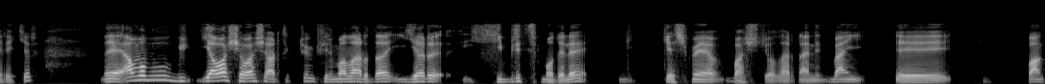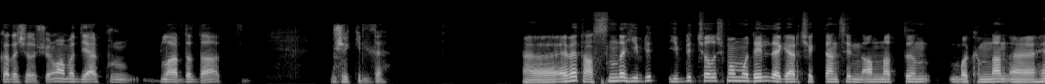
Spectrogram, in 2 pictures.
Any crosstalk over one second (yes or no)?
no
